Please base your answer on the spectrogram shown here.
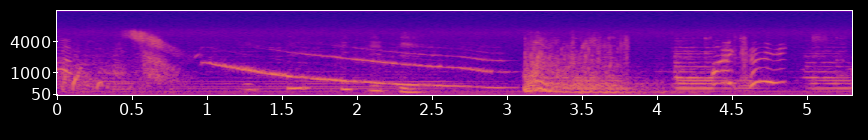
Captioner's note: splat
